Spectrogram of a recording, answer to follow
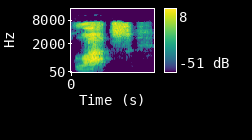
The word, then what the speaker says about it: Laats: And it's Laats is how you pronounce it.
